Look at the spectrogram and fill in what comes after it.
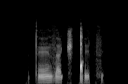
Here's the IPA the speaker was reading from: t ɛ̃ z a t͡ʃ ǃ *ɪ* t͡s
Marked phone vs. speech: correct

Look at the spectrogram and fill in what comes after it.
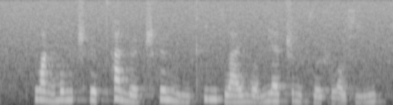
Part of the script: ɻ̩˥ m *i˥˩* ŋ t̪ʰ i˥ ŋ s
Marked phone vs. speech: incorrect: i˨˩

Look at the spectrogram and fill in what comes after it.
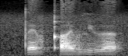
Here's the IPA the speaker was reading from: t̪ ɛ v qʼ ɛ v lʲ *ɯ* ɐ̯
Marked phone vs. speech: correct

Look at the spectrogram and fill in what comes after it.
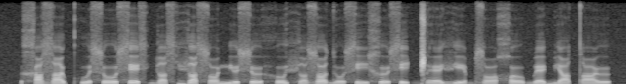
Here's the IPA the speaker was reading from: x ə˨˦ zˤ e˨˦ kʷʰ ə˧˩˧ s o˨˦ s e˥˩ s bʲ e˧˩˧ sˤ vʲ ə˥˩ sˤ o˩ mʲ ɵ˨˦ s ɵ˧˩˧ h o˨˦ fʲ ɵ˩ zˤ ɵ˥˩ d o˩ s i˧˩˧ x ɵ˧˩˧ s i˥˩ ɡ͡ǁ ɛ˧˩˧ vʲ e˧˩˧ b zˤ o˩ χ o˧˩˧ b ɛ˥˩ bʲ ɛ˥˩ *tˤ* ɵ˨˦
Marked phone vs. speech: correct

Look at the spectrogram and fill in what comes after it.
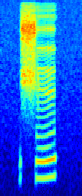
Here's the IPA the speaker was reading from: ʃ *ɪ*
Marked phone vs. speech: correct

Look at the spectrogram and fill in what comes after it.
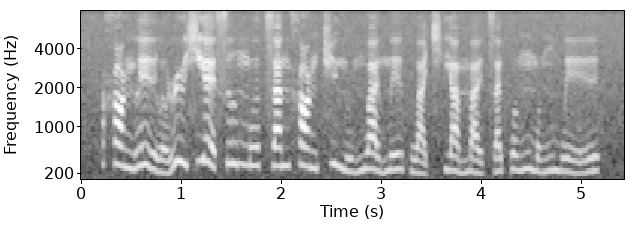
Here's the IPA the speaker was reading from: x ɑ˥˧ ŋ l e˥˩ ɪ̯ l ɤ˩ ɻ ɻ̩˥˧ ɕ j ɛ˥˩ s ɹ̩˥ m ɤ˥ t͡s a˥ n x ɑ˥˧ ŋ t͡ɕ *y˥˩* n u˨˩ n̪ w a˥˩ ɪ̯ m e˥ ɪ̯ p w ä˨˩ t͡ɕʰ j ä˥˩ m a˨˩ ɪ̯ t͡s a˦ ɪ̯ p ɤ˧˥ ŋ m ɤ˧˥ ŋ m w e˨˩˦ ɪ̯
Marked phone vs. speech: correct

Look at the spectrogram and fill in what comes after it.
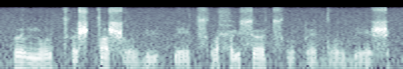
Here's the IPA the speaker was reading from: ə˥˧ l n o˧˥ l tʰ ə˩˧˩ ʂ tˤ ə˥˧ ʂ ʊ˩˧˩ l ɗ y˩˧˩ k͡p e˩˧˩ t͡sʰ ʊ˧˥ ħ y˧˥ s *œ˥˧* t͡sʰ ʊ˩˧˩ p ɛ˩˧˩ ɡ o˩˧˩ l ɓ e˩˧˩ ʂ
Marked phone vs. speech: correct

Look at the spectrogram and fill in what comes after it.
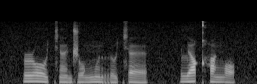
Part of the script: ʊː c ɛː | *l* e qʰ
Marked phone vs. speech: correct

